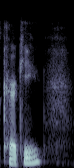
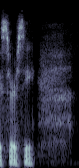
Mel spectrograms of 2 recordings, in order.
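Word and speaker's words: Circe: Um for anyone who's European, I know um the European pronunciation is kirky. Uh but in I don't know as a as an American, we we all say Cersei.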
